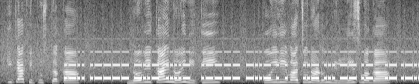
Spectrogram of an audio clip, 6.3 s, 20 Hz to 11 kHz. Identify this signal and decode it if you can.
Morse code, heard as a keyed tone, hand-sent with a paddle, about 38 wpm, 850 Hz, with speech in Goan Konkani. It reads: L1X4 1XEE USMA …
